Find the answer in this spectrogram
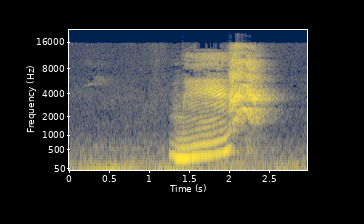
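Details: Talking green parrot (mitthu) at home: a single drawn-out, nasal, speech-like call, rising gently, then breaking into a harsher, higher squawk.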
